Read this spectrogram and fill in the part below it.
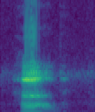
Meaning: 1. A plant whose stem is not woody and does not persist beyond each growing season 2. Grass; herbage 3. Any green, leafy plant, or parts thereof, used to flavour or season food
- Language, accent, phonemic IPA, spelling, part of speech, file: English, Australia, /hɜːb/, herb, noun, En-au-herb.ogg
